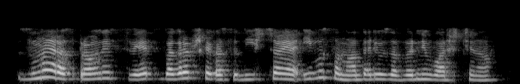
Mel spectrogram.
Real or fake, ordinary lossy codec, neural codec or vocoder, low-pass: fake; Opus, 24 kbps; vocoder, 22.05 kHz, 80 mel bands, HiFi-GAN; 5.4 kHz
